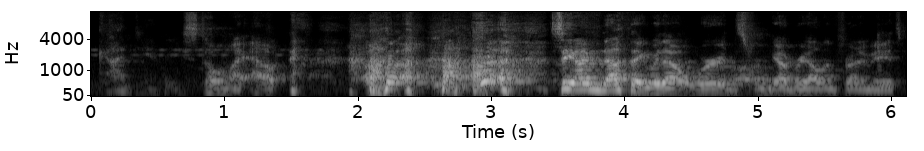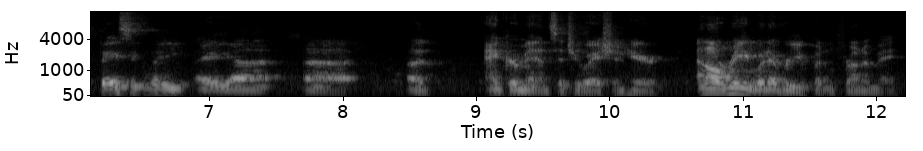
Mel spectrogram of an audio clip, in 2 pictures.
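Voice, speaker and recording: A man's voice: medium pitch, moderate pace, a bit bright. A man who works as a voice actor, chatting casually and playfully on a livestream with lots of exclamations. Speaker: voice actor answering fan questions. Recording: roomy, faint background noise.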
